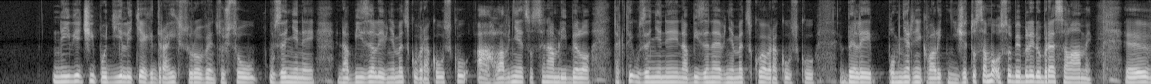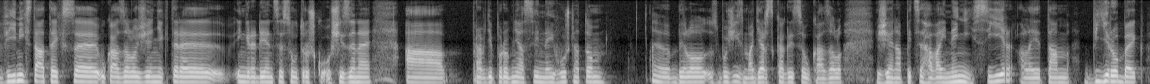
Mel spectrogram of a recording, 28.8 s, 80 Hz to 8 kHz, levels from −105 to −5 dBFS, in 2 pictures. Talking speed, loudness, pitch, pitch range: 150 wpm, -29 LUFS, 130 Hz, 125-140 Hz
